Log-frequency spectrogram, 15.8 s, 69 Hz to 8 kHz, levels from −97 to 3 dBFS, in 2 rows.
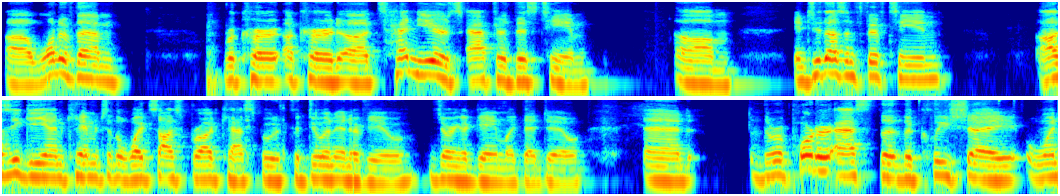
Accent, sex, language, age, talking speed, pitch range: American, male, English, 10-29, 155 wpm, 135-165 Hz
